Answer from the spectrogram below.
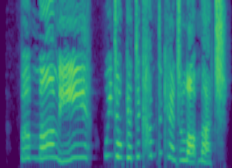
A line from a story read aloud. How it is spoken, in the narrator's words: Rarity whined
